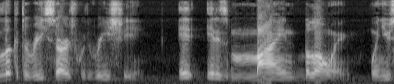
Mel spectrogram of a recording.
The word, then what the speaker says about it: reishi: Like today I had cordyceps, dual extracted cordyceps, or maybe I have lion's mane or reishi or chaga.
